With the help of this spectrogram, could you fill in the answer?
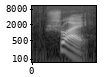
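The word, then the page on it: shuai4: tone 4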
